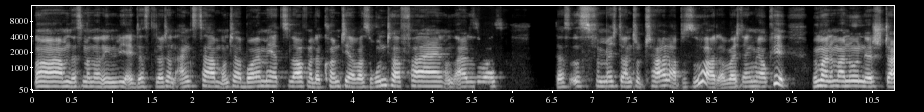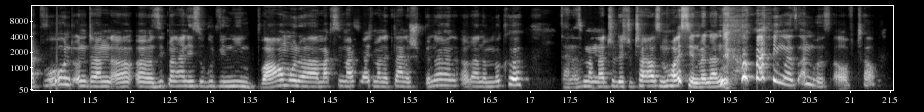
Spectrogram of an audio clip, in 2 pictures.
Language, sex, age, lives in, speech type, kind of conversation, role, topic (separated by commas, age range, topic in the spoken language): German, female, 40-44, Germany, conversation, podcast, host, Was nimmst du aus der Natur mit in deinen Alltag?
